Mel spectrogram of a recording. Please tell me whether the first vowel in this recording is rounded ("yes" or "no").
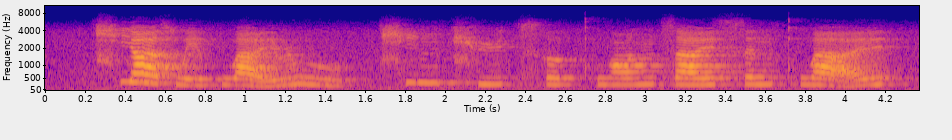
no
